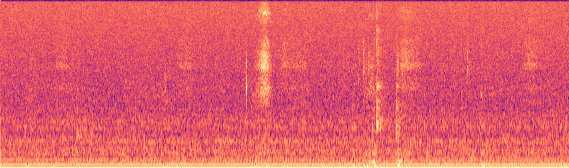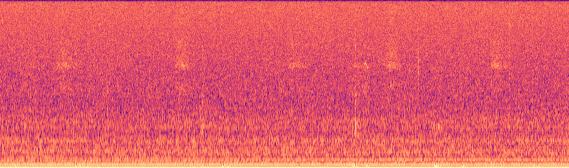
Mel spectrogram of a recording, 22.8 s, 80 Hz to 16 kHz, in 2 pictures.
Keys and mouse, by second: 7.5 shift+middle click.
